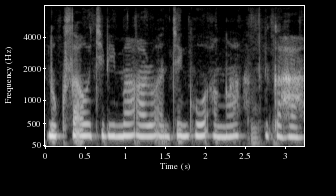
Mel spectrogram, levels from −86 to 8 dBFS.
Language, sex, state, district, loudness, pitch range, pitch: Garo, female, Meghalaya, West Garo Hills, -15 LUFS, 235-245 Hz, 240 Hz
